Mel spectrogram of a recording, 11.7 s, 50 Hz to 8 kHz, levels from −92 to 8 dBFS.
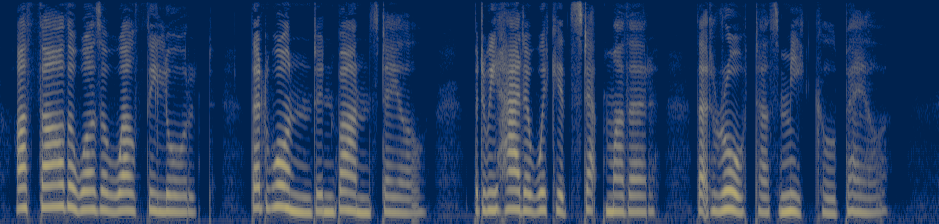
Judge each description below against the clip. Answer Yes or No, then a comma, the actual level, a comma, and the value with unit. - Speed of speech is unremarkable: No, slow, 110 wpm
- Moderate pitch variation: No, narrow, 2.3 semitones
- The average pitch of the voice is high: Yes, high, 220 Hz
